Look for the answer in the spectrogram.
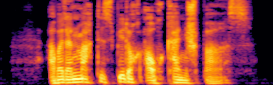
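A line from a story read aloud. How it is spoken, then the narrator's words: Plain. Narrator (German): sagte Teddy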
